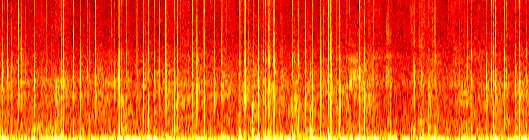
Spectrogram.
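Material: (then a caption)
Plastic. A pink gel-bead eye mask with a plastic cover lies flat and is tapped and scratched with long red nails from both hands. A quiet, continuous stream of rapid, crackly clicks and taps runs throughout, with short sharp transients and a soft scratchy hiss between them.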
